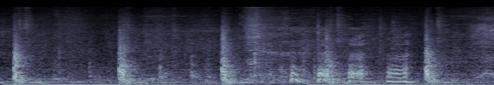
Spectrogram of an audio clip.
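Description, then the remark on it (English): Several sharp knocks on a wooden door, spaced irregularly, with a voice murmuring between some of the raps. “Where's that knocking coming from this time?”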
